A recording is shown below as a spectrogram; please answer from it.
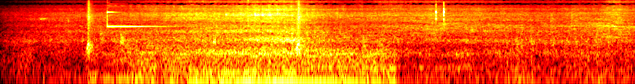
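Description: A truck's engine rumbling as it passes close by, loudest in the middle and dropping off after about five seconds, with lighter car traffic going on after it. A short high tone sounds about a second and a half in, and there are a few sharp clicks.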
